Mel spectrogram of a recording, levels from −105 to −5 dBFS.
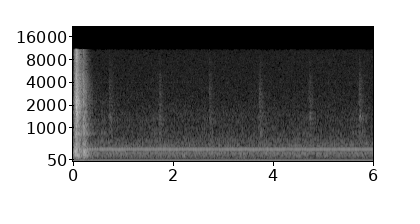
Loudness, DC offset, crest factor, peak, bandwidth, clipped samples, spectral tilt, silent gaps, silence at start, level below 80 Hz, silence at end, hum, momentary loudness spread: -32 LUFS; 0.1%; 36 dB; -6 dBFS; 11.5 kHz; under 0.1%; -0.5 dB/octave; none; 0 s; -78 dBFS; 0 s; none; 4 LU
